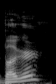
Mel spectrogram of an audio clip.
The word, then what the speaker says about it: booger: Oh, B-O-O-G-E-R. – So I put, it's not how I wrote it in my notes, so I've been saying bugger because it's written bad. It's bad. – Booger. It's spelled like that. Like how you'd imagine.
